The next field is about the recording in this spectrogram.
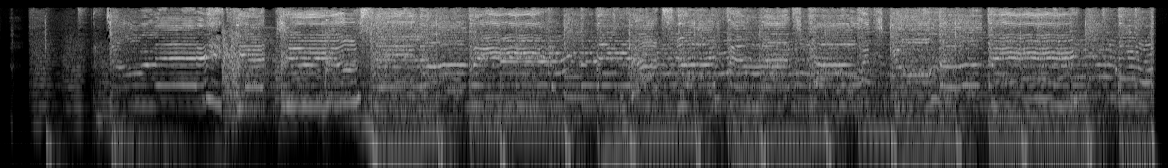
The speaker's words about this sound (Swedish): vi har här … som utger sitt album som heter … och lyssnar på den här låten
